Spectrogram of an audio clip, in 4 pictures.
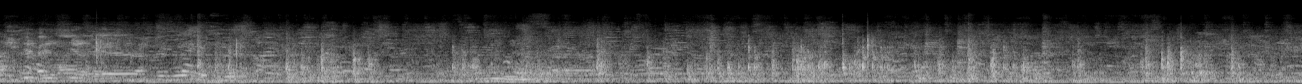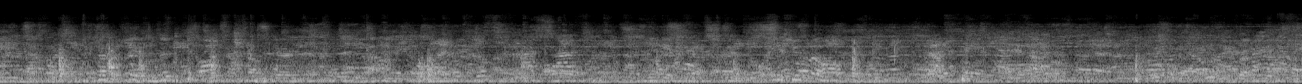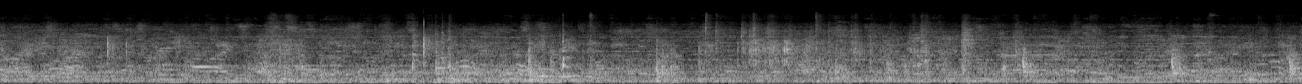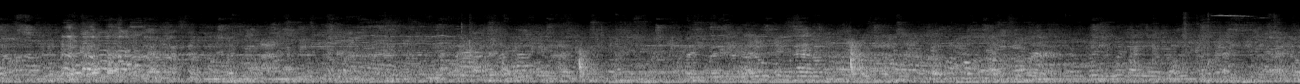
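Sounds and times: pool balls clicking: 0.0s - 15.7s, 16.3s - 48.0s
crowd chatter: 0.0s - 52.0s
music playing: 0.0s - 52.0s.

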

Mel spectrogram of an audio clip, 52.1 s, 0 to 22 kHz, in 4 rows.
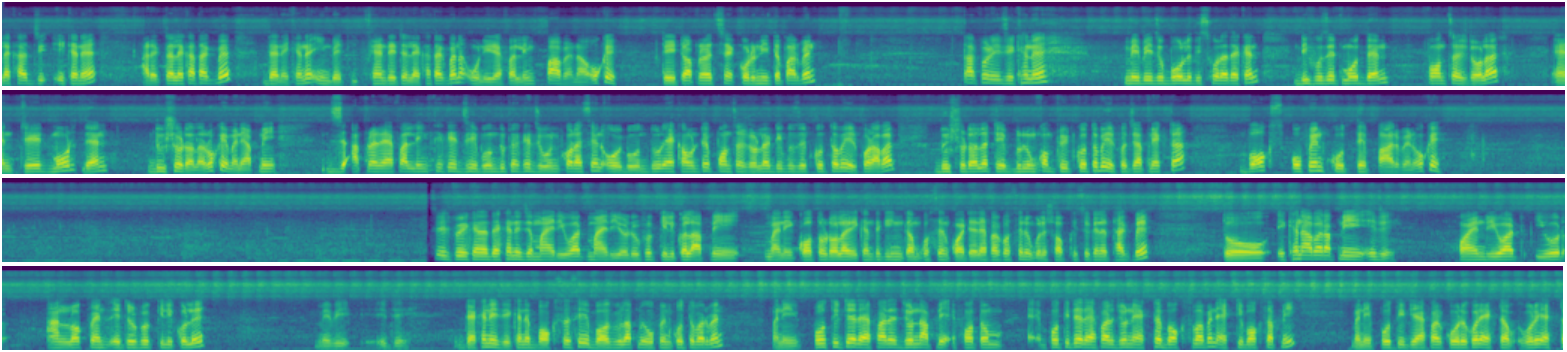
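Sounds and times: man speaking: 0.0s - 6.8s, 8.0s - 25.1s, 29.6s - 35.6s, 36.2s - 40.8s, 41.7s - 52.0s
steady high-pitched hiss: 0.0s - 52.0s.

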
